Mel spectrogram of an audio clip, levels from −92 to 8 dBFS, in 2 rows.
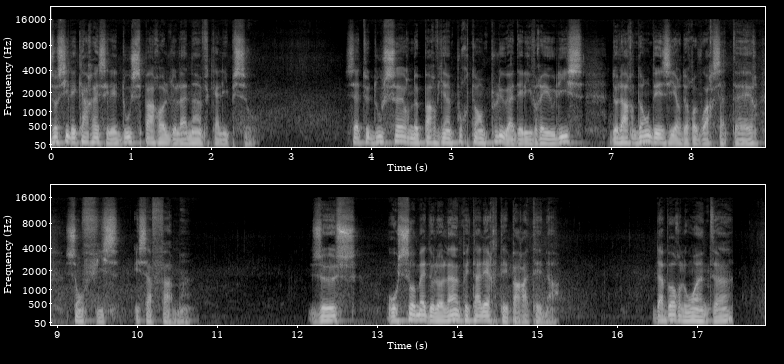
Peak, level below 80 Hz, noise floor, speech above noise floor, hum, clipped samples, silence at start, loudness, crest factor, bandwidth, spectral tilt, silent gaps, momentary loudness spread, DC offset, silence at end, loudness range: -8 dBFS; -38 dBFS; -67 dBFS; 43 dB; none; under 0.1%; 0 s; -25 LUFS; 18 dB; 16 kHz; -5 dB/octave; none; 10 LU; under 0.1%; 0.4 s; 5 LU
